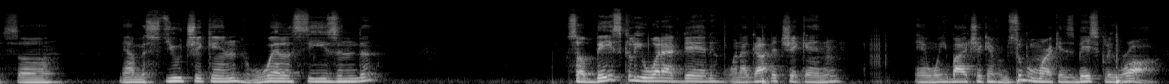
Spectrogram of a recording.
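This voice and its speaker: A Jamaican-accented man chats straight to his viewers in a relaxed, storytelling way, walking them through home cooking. His voice sits in an ordinary middle pitch. The sound is picked up by a camera mic in a small room with plenty of echo. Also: slight background noise. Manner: chatty, storytelling, addresses viewers directly. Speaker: cooking vlogger. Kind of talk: casual cooking show chat. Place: small apartment living room, then home kitchen.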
